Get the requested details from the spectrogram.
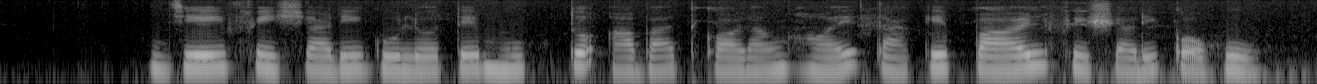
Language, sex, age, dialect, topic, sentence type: Bengali, female, 18-24, Rajbangshi, agriculture, statement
